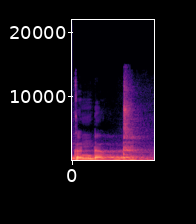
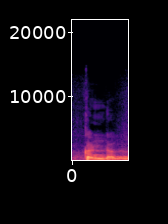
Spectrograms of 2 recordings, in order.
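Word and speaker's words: conduct: है कंडक्ट, और सेकंड syllable पे स्ट्रेस रहता है, फर्स्ट अनस्ट्रेस्ड रहता है कंडक्ट। और कंडक्ट जो है ये वर्ब बन जाती है।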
